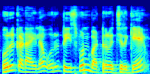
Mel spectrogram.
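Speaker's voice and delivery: normal talking voice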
